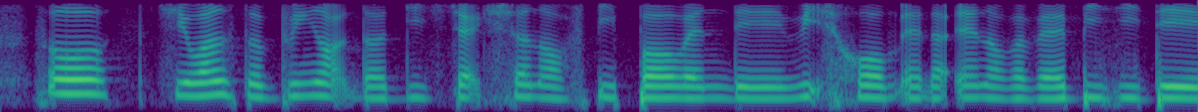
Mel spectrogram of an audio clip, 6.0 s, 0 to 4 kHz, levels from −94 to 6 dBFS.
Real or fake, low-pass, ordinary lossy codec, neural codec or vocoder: real; 3.6 kHz; none; none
